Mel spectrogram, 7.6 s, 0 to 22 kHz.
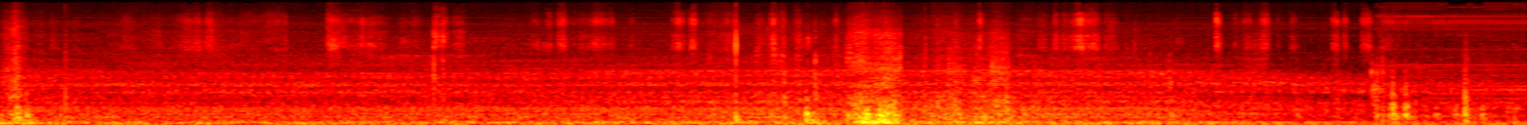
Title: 2012 Jeep Wrangler recirculation door actuator clicking noise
